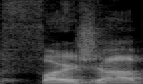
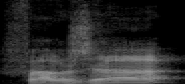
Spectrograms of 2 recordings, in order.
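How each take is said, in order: First: One syllable is stressed more than the other. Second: Both syllables are flat with even stress. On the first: The speaker calls it wrong. "I say like" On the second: The speaker calls it right. "it's just all monotone"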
